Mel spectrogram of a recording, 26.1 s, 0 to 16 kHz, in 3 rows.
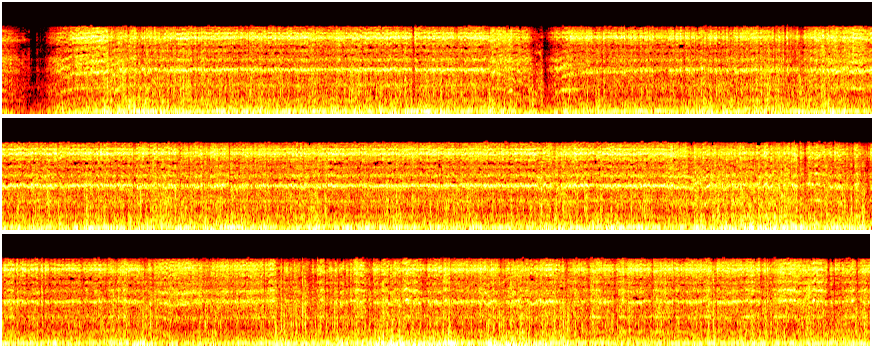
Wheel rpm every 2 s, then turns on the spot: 110, 230, 130, 230, 220, 240, 230, 230, 230, 230, 230, 240, 230.
none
